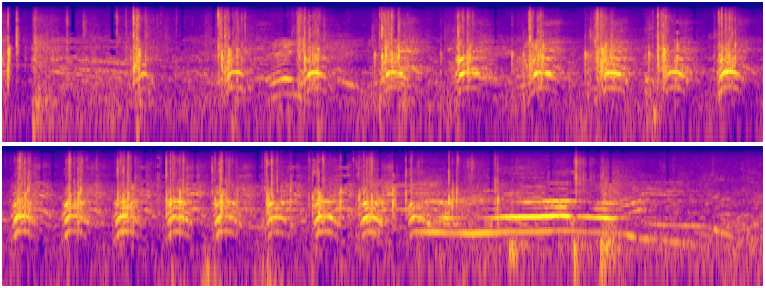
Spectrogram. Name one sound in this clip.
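A crowd claps in a steady rhythm.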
